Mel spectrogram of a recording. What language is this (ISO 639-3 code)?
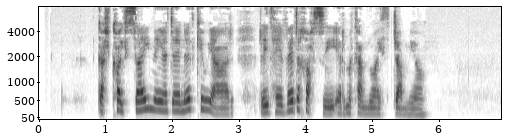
cym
